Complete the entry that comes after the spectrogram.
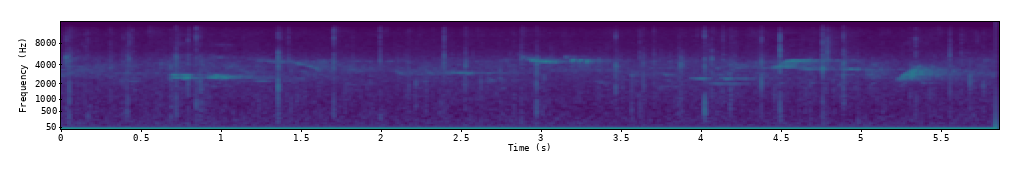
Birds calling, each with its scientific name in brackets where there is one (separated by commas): Iiwi (Drepanis coccinea)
